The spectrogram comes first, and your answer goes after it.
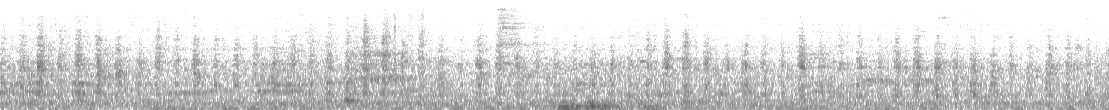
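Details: Bakharwal dog from a kennel panting, faint rapid breathy puffs at roughly two or three per second, partly buried in steady background noise with a brief louder low thump midway.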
